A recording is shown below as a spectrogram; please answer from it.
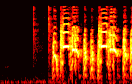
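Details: A pair of grey francolins bursts into loud, harsh, rapidly repeated calls with ringing whistled notes after a brief quiet start.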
